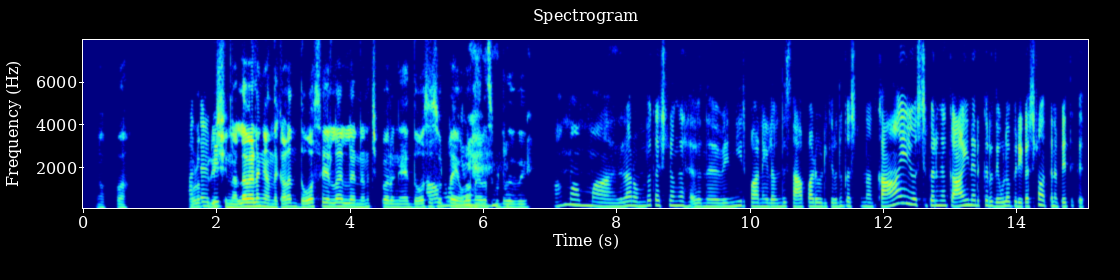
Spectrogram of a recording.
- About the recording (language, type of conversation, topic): Tamil, podcast, பாட்டி-தாத்தா சொன்ன கதைகள் தலைமுறைதோறும் என்ன சொல்லித் தந்தன?
- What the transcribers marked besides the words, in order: surprised: "யேப்பா!"; chuckle; laughing while speaking: "ஆமாங்க"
